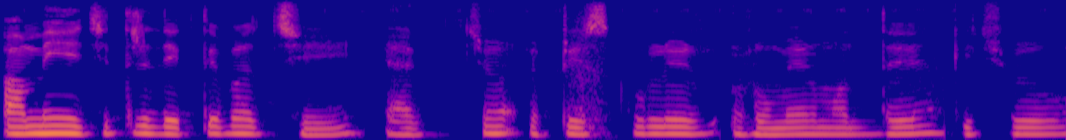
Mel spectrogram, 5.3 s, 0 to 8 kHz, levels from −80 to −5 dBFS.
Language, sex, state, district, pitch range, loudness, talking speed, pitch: Bengali, male, West Bengal, Malda, 140-155 Hz, -40 LUFS, 145 wpm, 145 Hz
